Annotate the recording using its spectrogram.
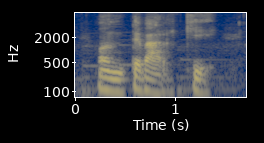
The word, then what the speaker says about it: Montevarchi: Montevarchi. La chi se pronuncia aquí.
